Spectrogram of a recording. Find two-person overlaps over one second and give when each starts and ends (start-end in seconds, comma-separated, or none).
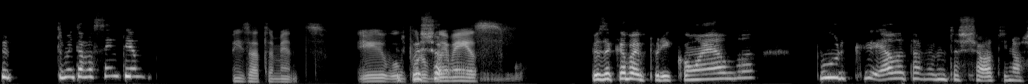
none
